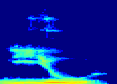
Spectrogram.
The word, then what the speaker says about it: Wii U: die sie mit ihrem Wii U, glaube ich, spricht man es aus, oder, Boris? So habe ich das gehört, Wii U.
